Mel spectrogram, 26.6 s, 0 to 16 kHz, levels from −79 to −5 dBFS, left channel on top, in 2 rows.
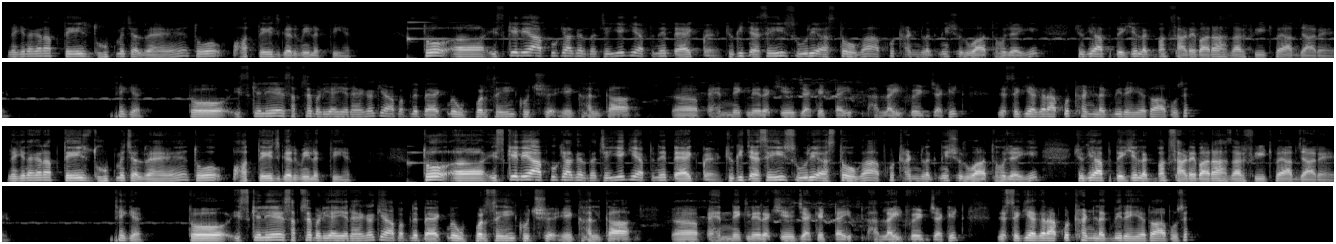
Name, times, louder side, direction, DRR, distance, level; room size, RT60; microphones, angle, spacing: voice 1, 0.0-3.5 4.2-13.4 14.4-14.7 15.2-19.6 20.0-22.9 23.3-25.2, right 7 dB, 75° right, 0.4 m, -30 dB
sound 1, 4.0-16.3, left 4 dB, 15° left, 1.2 m, -58 dB
sound 2, 11.1-11.2 14.8-14.9 18.0-18.6 19.5-22.5, right 4 dB, 30° right, 1.5 m, -57 dB
11.5 x 4.6 x 4.9 m
head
